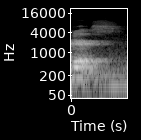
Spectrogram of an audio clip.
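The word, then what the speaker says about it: debts: इसका नाम है बैड डेट्स। इसमें बी साइलेंट।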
